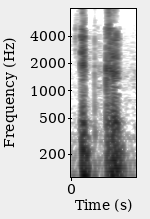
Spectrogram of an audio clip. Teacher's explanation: it 的这个 t 爆破呢省略，我们不要爆出来，只要舌尖顶上颚而已。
